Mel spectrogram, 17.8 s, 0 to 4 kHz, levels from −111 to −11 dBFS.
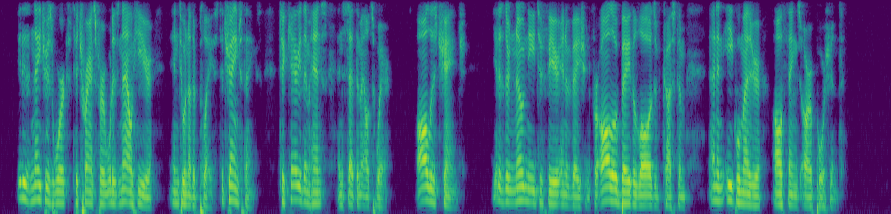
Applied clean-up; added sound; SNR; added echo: none; none; none; none.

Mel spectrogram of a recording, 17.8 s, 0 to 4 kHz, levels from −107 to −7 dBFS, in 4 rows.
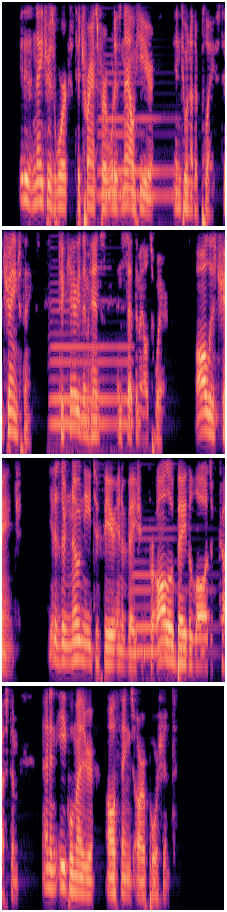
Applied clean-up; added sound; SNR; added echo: classical method spectral subtraction.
